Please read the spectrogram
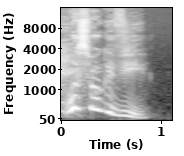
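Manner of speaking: mocking, high, squeaky voice.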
